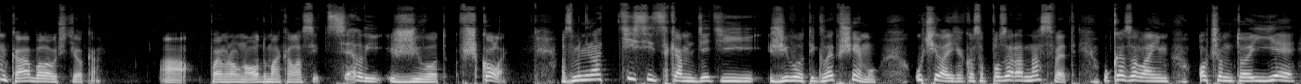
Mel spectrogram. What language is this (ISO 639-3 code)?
slk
